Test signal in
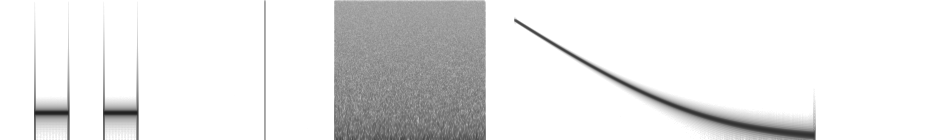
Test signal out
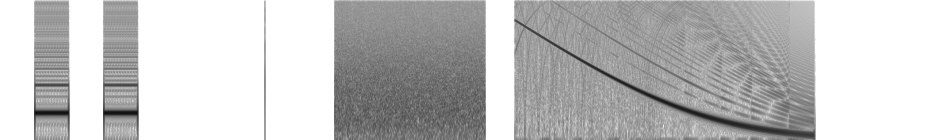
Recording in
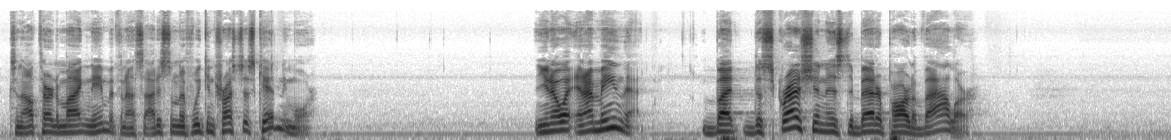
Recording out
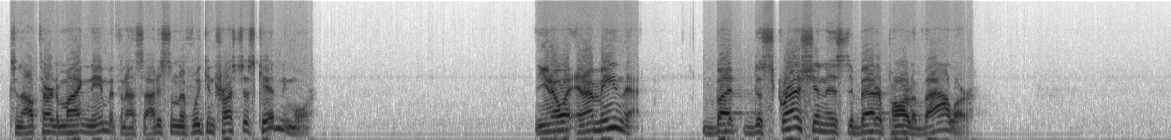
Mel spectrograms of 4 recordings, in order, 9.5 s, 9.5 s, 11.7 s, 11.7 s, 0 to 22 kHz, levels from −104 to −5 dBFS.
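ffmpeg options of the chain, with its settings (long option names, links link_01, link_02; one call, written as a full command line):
ffmpeg -i in.wav -filter_complex "[0:a]asplit=2[link_01][link_02];[link_02]highpass=frequency=720:poles=1,volume=24dB,asoftclip=type=tanh:threshold=-2dB[link_03];[link_01][link_03]amix=inputs=2:normalize=0,lowpass=frequency=3200:poles=1,volume=-6dB,acrusher=bits=6:dc=4:mix=0:aa=0.000001,volume=-5dB" out.wav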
